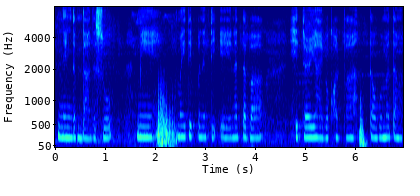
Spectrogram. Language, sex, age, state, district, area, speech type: Manipuri, female, 18-30, Manipur, Imphal West, rural, spontaneous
